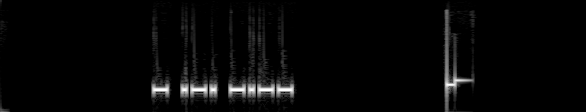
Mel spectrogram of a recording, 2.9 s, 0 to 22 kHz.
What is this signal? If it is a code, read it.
Morse code, heard as a keyed tone, about 53 wpm, 700 Hz. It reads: TRY
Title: Sentences from Top 200 Words - New Word Drill - 50wpm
